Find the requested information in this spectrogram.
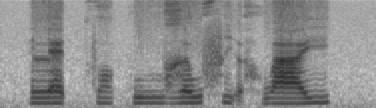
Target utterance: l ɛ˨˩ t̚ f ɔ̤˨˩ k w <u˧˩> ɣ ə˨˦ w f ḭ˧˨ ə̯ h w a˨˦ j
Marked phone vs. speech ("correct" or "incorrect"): incorrect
